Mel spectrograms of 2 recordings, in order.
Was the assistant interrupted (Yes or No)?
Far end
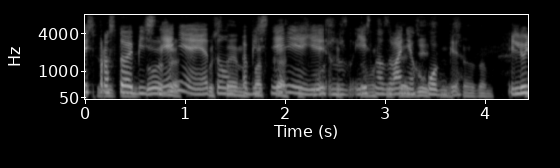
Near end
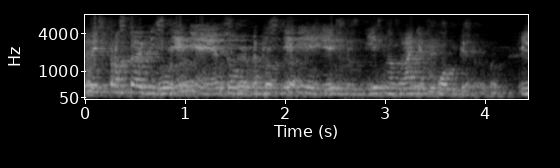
No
